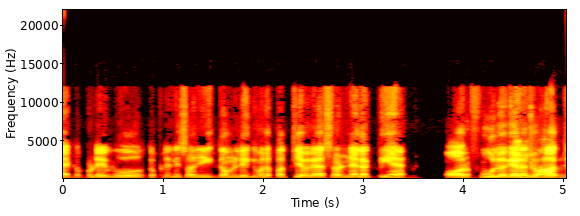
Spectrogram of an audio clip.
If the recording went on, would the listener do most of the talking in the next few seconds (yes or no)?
no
